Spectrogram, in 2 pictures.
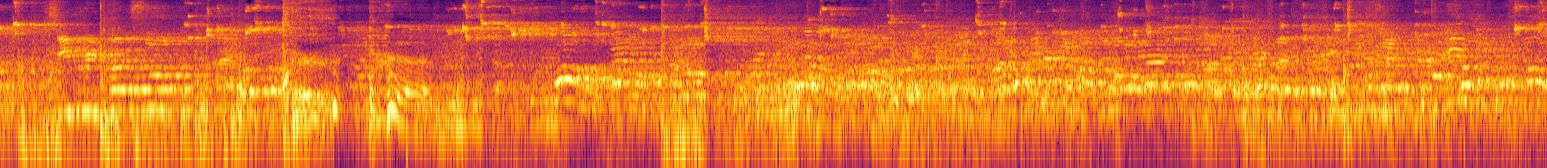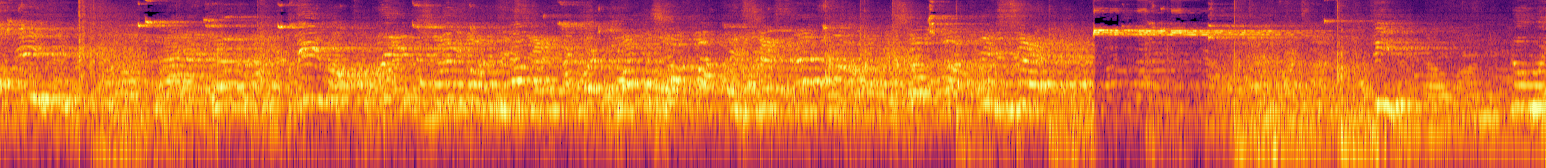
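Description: Basketball dribbled on a hardwood gym floor amid continuous chatter and shouts from the crowd and players. Near the end a referee's whistle blows briefly, stopping play.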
